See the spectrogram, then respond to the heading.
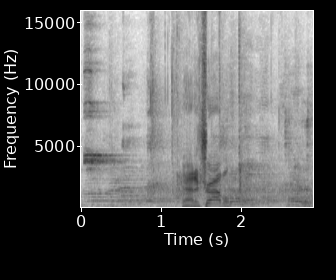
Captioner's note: whistle blows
